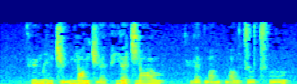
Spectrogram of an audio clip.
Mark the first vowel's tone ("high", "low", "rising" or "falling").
high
